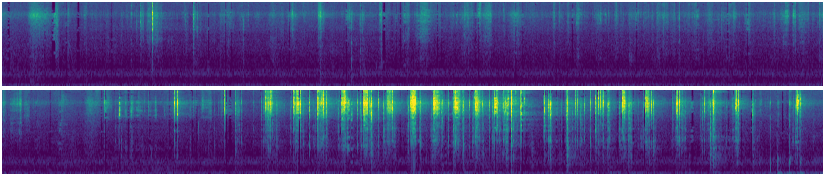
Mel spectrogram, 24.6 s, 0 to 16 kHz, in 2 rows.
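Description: Ratchet wrench clicking in quick runs, about four clicks a second, over the last eight seconds as the 8 mm bolt holding the vacuum reservoir is run in. Before that, only occasional light clicks and knocks of parts being handled, over a faint steady hum.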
